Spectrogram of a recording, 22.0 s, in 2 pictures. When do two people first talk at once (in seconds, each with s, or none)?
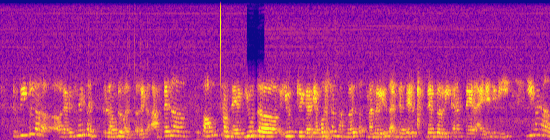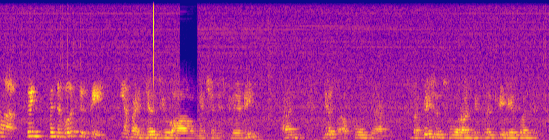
none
